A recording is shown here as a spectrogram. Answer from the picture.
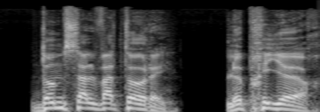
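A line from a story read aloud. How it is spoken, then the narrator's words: Curt annoyed reply. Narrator (French): répondit sèchement le frère portier, agacé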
